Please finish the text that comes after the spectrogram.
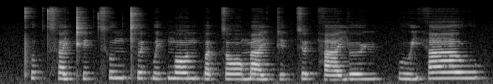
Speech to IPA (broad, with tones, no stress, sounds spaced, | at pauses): pʰ ʊ˨˥ k̚ t͡sʰ ɐ˨ j kʰ ɪ˨˥ k̚ t͡sʰ ʊ˥ ŋ t̪ʰ ɵ˧ t̚ w ɪ˨˥ k̚ ŋ ɔː˧ n p ɐ˨ k̚ s ɔː˧ m aː˧ j k ɪ˨˥ k̚ s ɵ˥ t̚ h aː˨˥ j ɵ˥ ɥ | p uː˨˩ j h aː˥ w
